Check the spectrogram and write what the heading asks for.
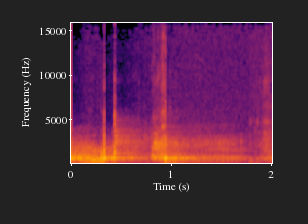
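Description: Small wooden pieces handled on a wooden workbench top: a sharp knock as a block is set down, a second light knock, then a brief scrape of wood sliding across the bench.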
